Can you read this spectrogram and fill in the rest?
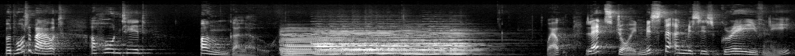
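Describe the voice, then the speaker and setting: A theatrical auntie played by a woman tells spooky tales in a lowish, swooping voice. She relishes every suspenseful pause. The voice rings in a long hall reverb. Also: wildly swooping pitch. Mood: playful, sinister relish. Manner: dramatic, relishing, drawn-out suspense. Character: theatrical auntie storyteller of ghostly fairy tales, Auntie Mildred. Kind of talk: live radio drama storytelling. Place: live performance in a reverberant hall. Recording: echoey hall with long reverb, music behind.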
